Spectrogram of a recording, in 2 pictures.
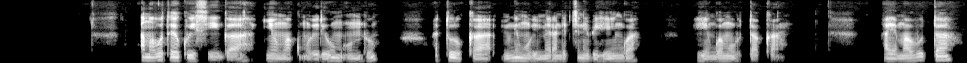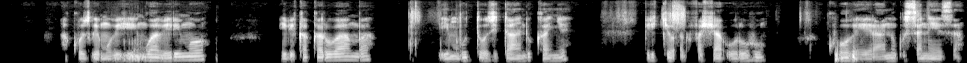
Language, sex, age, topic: Kinyarwanda, male, 18-24, health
